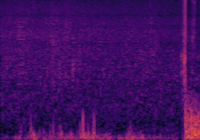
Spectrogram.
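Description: Wind buffeting a phone microphone in uneven low rumbling gusts, with a louder burst near the end.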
